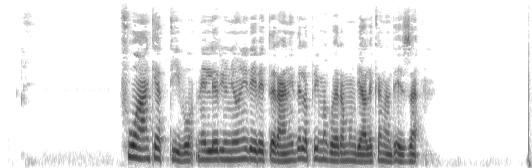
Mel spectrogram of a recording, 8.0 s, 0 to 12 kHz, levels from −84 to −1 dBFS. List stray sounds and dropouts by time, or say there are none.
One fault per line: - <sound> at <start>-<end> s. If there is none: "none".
none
